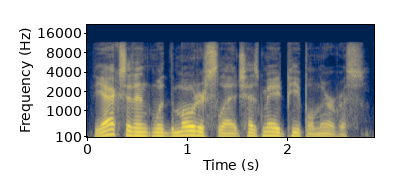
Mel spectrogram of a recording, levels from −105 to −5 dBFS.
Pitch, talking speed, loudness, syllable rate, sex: 120 Hz, 210 wpm, -16 LUFS, 6.0 syllables/s, male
